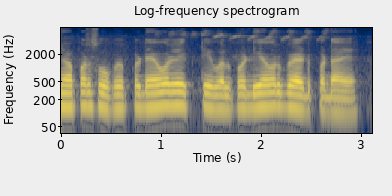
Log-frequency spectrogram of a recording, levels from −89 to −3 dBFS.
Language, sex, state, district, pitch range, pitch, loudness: Hindi, male, Uttar Pradesh, Shamli, 130-140 Hz, 135 Hz, -16 LUFS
